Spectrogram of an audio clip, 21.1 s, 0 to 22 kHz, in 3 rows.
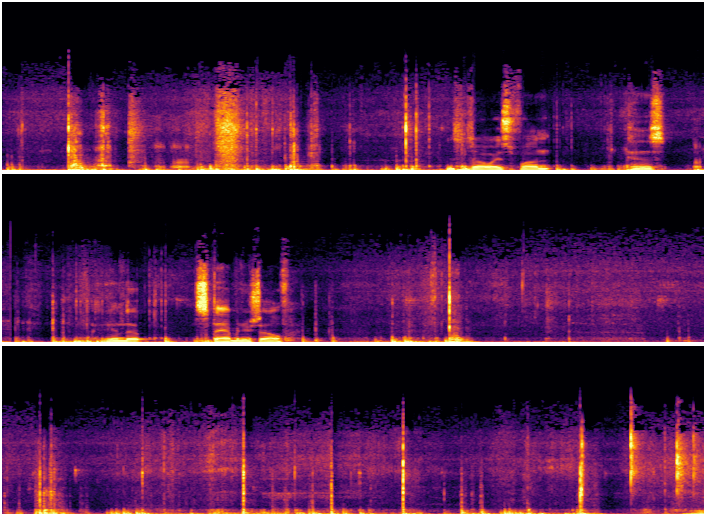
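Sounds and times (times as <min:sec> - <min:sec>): sharp clicks and knocks: 0:00.0 - 0:04.8, 0:13.6 - 0:21.0
plastic tool scraping and prying: 0:00.0 - 0:21.0.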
